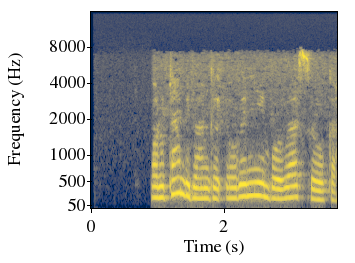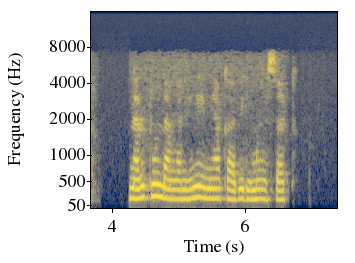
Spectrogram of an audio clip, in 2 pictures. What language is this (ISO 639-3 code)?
lug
